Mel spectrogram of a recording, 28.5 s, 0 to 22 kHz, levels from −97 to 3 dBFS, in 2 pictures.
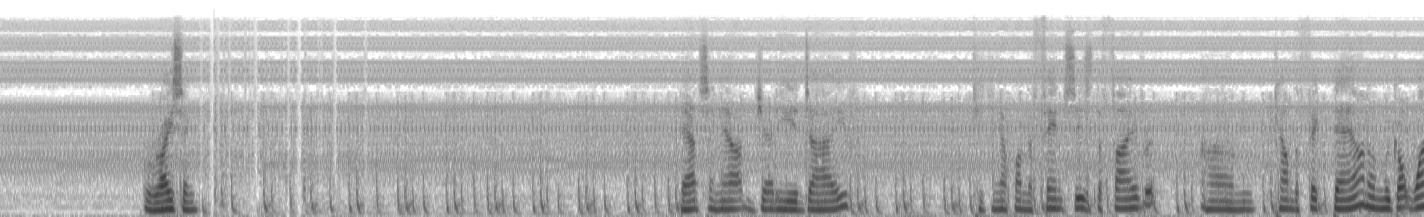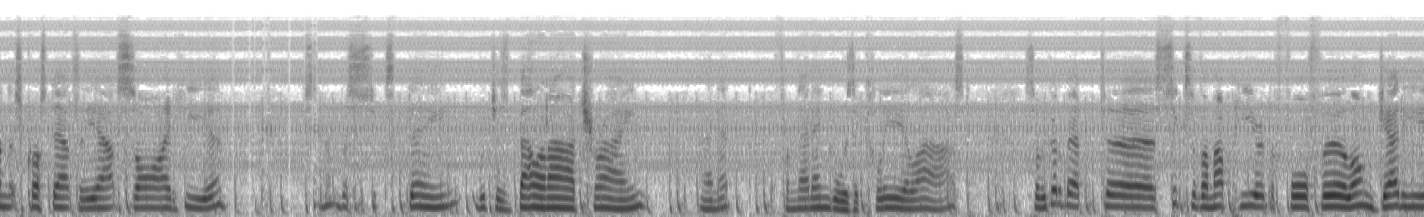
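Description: Timecode bleed runs through the whole audio as a chirping warble well below the main sound, switching between tones near 1 and 2 kHz at a 24-frame rate. On a spectrogram it shows as two steady bright lines. Repeated packet loss (robotic sound) makes the audio choppy from 1.99 to 3.68 s and from 16.55 to 17.43 s. Bursts of short gaps, up to 50 ms, are patched by stretching the last sound, which shows as smeared, repeated blocks in the waveform.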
